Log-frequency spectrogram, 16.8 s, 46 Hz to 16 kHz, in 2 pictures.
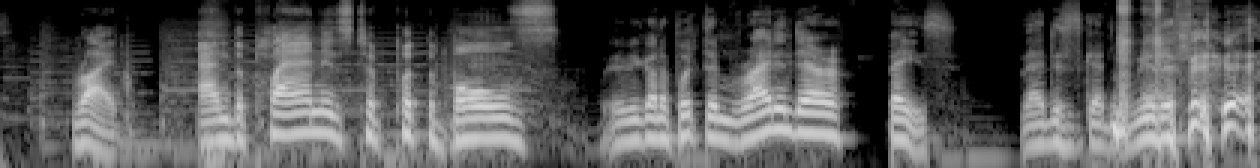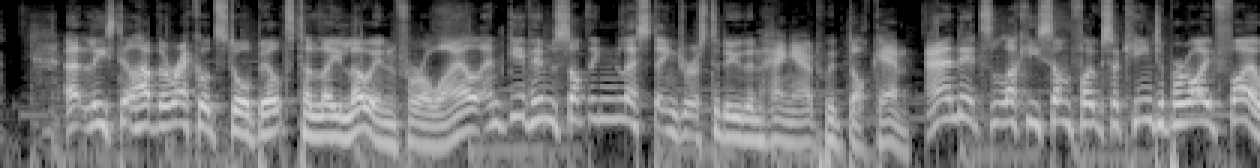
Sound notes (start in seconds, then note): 7.4 snickers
